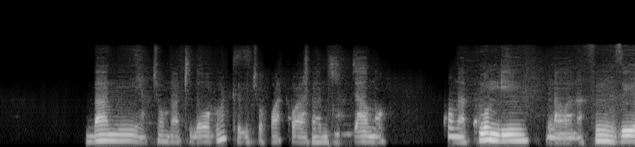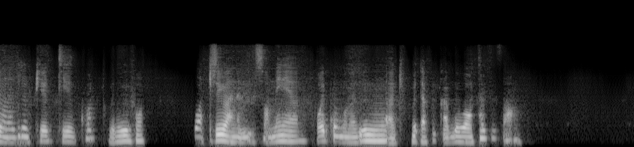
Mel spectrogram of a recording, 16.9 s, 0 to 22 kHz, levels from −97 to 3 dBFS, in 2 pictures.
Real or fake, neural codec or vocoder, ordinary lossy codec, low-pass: fake; codec, 16 kHz, 0.5 kbps, X-Codec, HuBERT features, trained on general audio; AAC, 96 kbps; 7.2 kHz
